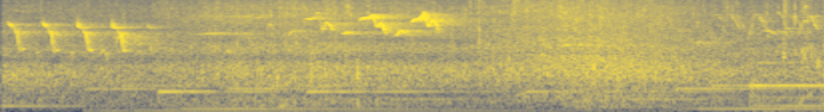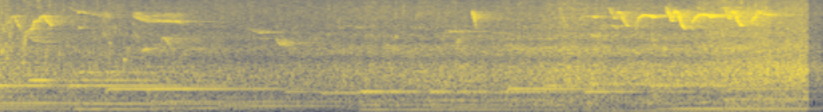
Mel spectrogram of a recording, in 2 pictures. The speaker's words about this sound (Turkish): denizin ve doğanın sesi gittikçe rahatlatıyor.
